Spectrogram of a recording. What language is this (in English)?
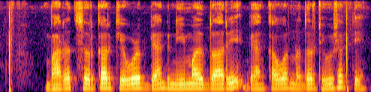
Marathi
